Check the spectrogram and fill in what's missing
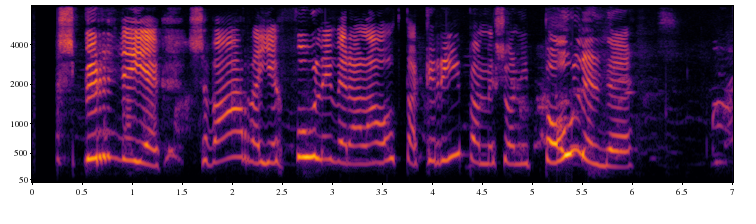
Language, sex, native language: Icelandic, male, Icelandic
